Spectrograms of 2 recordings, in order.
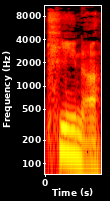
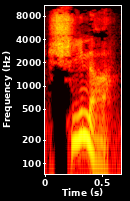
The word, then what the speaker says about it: Kina: I said Kina in an earlier podcast, and it should be pronounced Kina. Who knew a Swedish K is our English SH?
